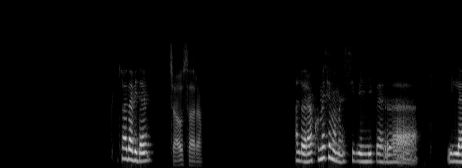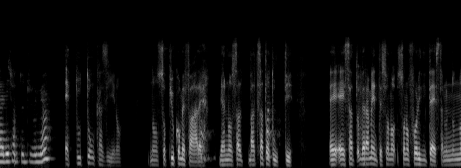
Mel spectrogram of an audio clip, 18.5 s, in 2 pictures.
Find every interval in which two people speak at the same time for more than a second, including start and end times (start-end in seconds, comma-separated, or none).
none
